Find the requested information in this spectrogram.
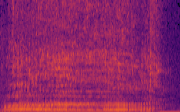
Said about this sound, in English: A horrendous sound echoed throughout the night, like a giant organic pump wrenching something from the depths.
